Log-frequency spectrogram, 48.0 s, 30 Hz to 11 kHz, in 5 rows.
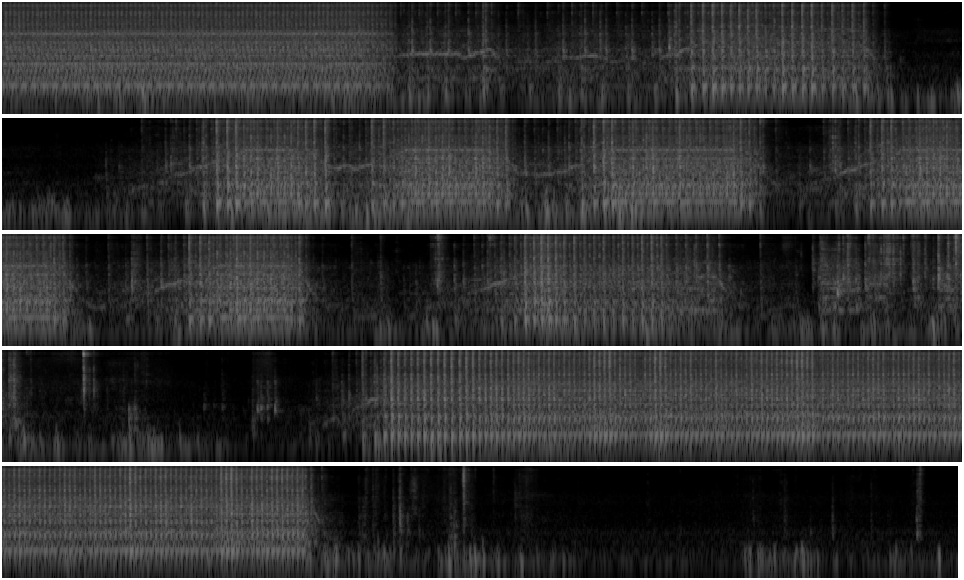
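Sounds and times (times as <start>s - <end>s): sewing machine stitching: 0.0s - 8.9s, 10.6s - 29.1s, 31.3s - 41.8s.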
